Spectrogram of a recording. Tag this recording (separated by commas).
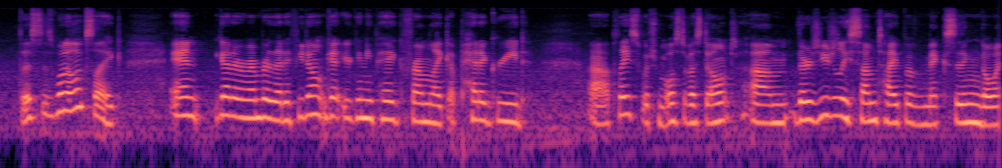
Speech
